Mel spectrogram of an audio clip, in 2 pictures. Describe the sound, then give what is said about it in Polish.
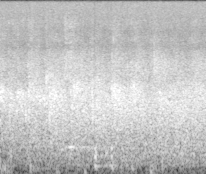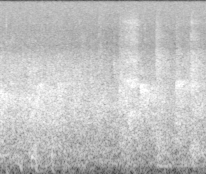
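An audience applauds priests, loudly and steadily, dense overlapping clapping that holds at a constant level for several seconds with no one talking over it. “Brawa dla nich.”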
